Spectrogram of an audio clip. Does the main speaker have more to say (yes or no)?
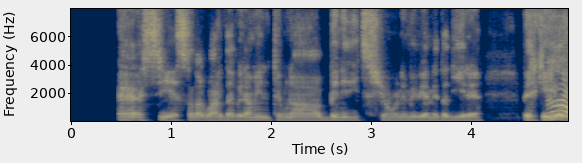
no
